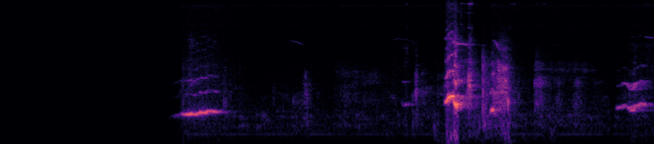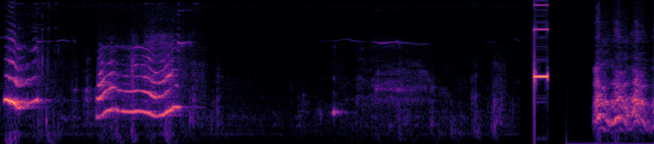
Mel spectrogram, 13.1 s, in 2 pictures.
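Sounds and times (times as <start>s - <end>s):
dog whining: 1.7s - 3.2s, 4.0s - 5.5s, 6.2s - 8.7s, 9.7s - 11.8s
dog yelping: 4.0s - 5.2s, 6.2s - 8.6s, 12.5s - 13.0s.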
